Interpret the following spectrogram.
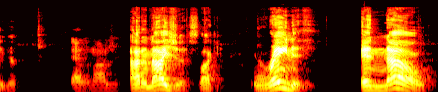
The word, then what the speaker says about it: Adonijah: now behold how do you say again adonijah adonijah SL it reth and now my Lord the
